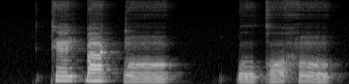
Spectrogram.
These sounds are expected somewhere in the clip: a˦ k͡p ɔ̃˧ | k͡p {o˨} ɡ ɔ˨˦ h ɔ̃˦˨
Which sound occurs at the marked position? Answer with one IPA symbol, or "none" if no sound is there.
o˨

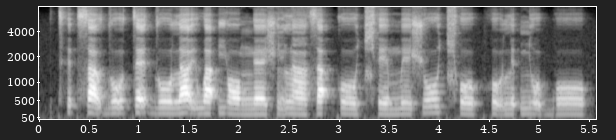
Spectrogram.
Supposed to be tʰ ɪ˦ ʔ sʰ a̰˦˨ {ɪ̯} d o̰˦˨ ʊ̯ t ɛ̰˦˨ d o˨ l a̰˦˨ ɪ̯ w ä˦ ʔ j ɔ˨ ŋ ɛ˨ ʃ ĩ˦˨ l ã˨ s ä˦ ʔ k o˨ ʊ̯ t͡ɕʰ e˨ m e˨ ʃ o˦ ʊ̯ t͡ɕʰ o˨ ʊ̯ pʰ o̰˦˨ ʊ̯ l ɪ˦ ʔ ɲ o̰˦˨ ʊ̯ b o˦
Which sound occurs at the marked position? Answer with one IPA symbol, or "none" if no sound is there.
ʊ̯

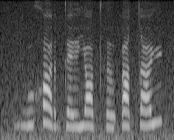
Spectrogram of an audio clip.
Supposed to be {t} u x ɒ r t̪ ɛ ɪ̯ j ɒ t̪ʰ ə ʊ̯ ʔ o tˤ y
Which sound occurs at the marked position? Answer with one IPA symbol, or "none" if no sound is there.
dʱ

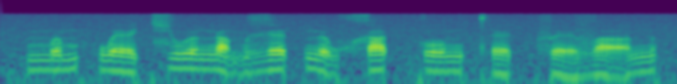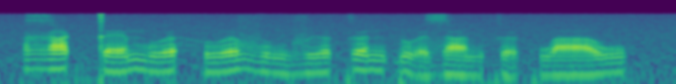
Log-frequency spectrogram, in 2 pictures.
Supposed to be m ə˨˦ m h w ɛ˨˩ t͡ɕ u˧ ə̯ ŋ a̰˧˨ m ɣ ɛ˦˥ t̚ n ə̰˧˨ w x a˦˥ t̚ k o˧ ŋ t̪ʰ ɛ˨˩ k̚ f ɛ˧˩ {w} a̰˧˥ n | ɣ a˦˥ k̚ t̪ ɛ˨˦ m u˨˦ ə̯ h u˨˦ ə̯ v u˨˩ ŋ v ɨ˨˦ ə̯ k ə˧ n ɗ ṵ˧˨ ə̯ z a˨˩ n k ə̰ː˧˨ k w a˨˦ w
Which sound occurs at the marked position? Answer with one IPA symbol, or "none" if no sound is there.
v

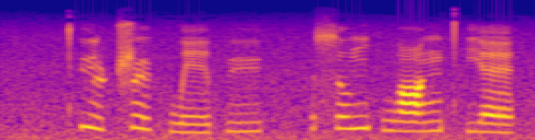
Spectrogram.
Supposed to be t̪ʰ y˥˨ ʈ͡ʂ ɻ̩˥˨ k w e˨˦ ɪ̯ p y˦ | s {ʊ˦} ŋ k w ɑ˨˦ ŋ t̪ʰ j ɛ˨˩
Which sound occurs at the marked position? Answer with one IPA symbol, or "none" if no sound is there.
ʊ˦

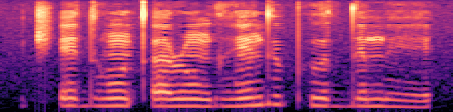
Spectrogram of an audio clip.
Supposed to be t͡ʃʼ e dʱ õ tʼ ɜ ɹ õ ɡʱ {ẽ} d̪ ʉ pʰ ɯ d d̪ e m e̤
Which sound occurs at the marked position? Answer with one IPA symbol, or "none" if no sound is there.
ẽ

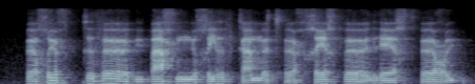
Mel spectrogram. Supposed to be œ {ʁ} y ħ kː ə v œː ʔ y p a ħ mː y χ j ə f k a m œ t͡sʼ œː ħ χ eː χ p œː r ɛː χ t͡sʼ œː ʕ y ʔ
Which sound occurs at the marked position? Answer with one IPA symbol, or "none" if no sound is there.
χ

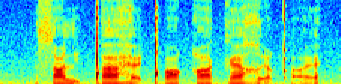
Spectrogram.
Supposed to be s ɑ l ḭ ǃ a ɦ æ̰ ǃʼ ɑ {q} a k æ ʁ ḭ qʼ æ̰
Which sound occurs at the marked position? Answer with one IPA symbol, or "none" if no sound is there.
q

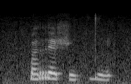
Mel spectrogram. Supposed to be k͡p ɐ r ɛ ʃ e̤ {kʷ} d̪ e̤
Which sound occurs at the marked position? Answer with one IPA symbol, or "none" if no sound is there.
k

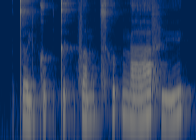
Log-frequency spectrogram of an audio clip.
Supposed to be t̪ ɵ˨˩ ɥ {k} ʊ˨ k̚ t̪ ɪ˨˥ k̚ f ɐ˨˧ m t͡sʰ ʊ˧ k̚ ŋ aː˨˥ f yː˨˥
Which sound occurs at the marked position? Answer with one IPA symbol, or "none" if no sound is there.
k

